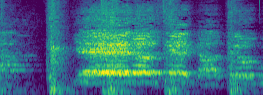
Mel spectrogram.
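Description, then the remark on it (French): A group of Argentine football players loudly sings a football chant in Spanish in the dressing room after their last match, about wanting to win a third World Cup title; sustained notes swell between rhythmic, punchy bursts. “Euh, c'est un chant, donc il chante en espagnol, je vais vous traduire en même temps, mais c'est un chant euh, qui est touchant”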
